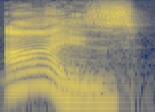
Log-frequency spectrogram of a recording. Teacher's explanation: Notice the last sound is a voiced Z.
